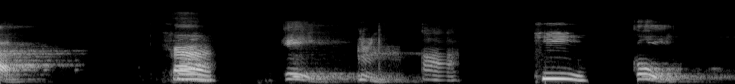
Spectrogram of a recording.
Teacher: Jadi kaf itu memiliki sifat hamas. Sifat hamas itu udara yang mengikuti.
